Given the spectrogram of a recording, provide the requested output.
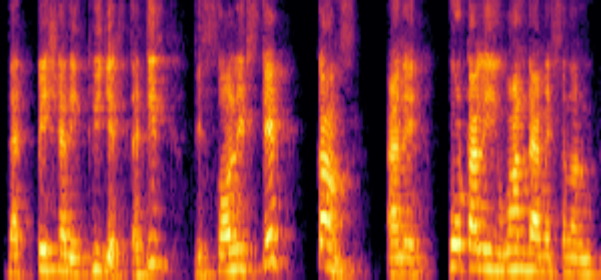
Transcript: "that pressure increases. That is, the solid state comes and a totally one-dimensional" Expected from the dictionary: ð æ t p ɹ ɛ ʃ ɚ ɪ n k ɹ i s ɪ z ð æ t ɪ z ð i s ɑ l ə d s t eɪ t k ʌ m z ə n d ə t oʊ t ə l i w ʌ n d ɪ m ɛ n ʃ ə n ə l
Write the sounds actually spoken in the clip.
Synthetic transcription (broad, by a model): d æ t p ɛ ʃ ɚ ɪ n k ɹ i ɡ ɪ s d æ t ɪ z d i s ɑ l ə d s t eɪ t k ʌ m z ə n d ə t oʊ t ə l i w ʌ n d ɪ m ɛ n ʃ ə n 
